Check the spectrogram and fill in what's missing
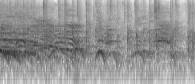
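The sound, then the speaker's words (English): Audience clapping and cheering for a performing band fill the four seconds, a dense wash of claps with whoops and shouted voices over it, staying fairly loud throughout. “You can applaud for us. It is allowed.”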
